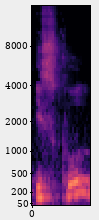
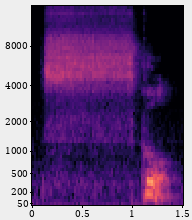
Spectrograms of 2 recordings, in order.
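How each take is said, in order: First: A short vowel comes before the s sound. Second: The word begins directly with the s sound. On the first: The speaker calls it wrong. "Do not start with is. No vowel before that" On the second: The speaker calls it right. "Just school"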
